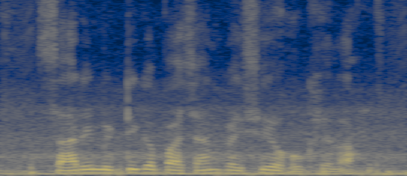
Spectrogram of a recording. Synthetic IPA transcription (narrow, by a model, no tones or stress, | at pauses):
saɾimiʈːikapat͡ʃankəjseɦokʰela̰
